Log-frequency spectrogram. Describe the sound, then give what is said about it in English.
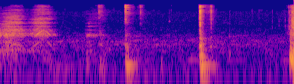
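Computer keyboard typing while logging in to Reddit: a few soft clicks followed by three sharper, louder keystrokes spaced about half a second apart, with no voices. “Always say what you're typing.”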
